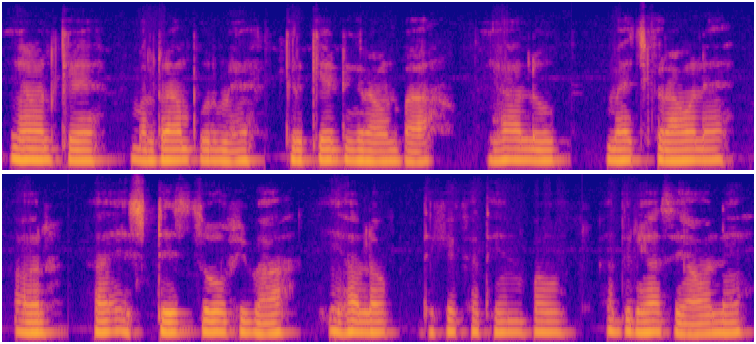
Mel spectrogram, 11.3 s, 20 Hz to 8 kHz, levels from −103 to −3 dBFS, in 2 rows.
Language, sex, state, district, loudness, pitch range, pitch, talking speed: Chhattisgarhi, male, Chhattisgarh, Balrampur, -32 LUFS, 140-145 Hz, 145 Hz, 60 wpm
